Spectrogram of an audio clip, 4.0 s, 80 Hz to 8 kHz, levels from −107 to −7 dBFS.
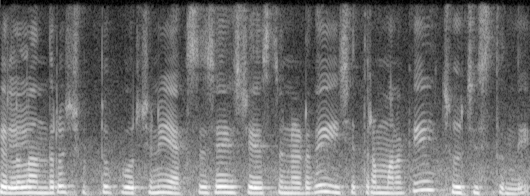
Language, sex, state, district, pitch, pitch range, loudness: Telugu, female, Andhra Pradesh, Visakhapatnam, 230 Hz, 220-240 Hz, -17 LUFS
